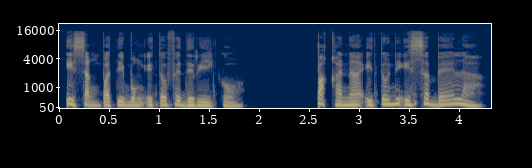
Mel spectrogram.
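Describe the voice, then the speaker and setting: A woman voicing a gentle, vulnerable pregnant young woman with an earnest, trembling manner in an audio love drama. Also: deep voice, moderate pace, dry recording, clean studio sound. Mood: pleading. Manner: soft, trembling, pleading.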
